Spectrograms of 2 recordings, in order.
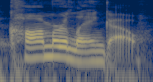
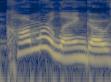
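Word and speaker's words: camerlengo: person to be notified is someone called the calmer lingo that's spelled c-a-m-e-r-l-e-n-g-o the comerlango serves as the administrator of property and revenues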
